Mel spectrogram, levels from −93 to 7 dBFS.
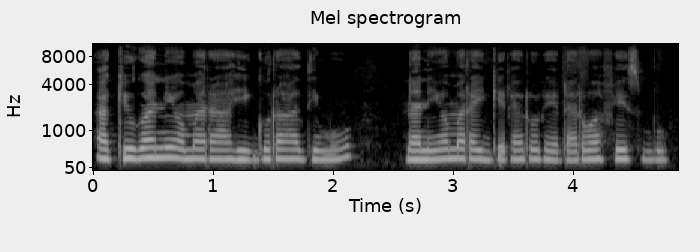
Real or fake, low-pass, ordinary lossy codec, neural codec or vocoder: real; none; none; none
